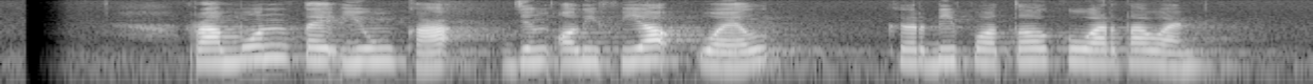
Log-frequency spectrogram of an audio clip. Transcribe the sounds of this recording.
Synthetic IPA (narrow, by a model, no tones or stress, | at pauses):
ramunt̪ɛjuŋkaʔd͡ʒɨŋʔɔlifiawɛlkɨrdipɔt̪ɔkuwart̪awan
